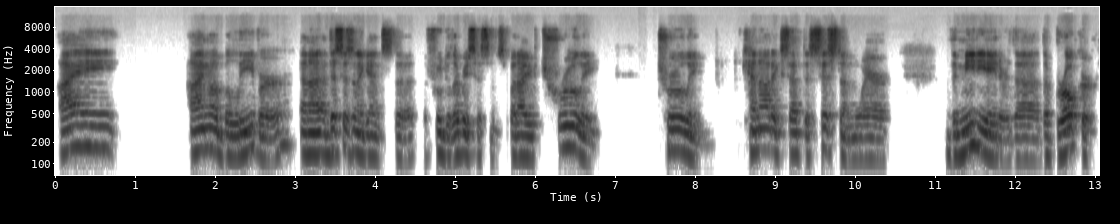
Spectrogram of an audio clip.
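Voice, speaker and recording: An older chef shares his opinions in a panel discussion held indoors over a video call, repeating words for emphasis. His medium-pitched voice is a little mellow, and the video-call audio sounds slightly dull.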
